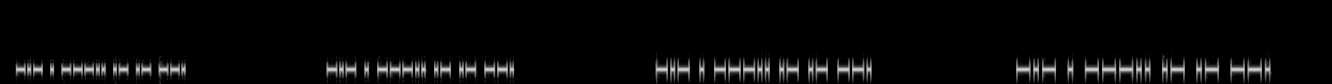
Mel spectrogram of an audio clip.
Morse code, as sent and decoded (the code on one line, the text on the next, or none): -.- . ---.. .- .- --. / -.- . ---.. .- .- --. / -.- . ---.. .- .- --. / -.- . ---.. .- .- --.
KE8AAG KE8AAG KE8AAG KE8AAG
